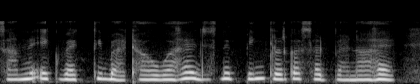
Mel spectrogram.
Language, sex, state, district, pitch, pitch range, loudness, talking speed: Hindi, female, Jharkhand, Deoghar, 235 Hz, 220-260 Hz, -15 LUFS, 200 wpm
